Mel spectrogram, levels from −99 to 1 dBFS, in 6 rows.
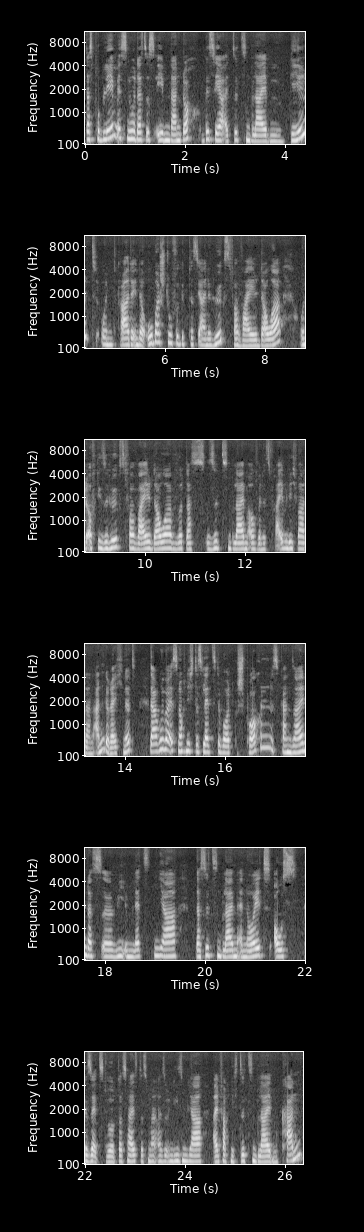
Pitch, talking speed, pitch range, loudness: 195 Hz, 160 wpm, 175-215 Hz, -16 LUFS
